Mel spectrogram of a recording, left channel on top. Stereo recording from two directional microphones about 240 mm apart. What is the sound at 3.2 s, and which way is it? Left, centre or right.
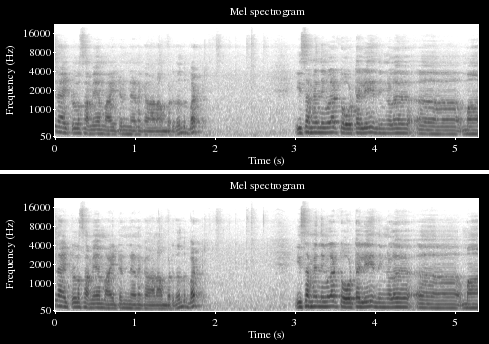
Speech, right.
